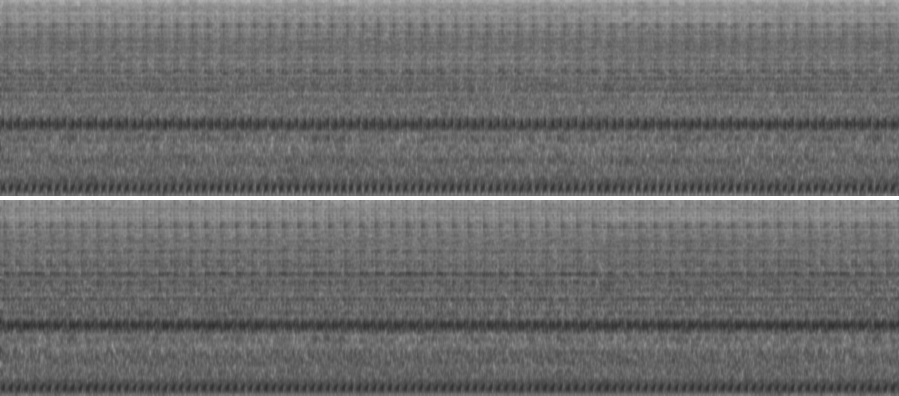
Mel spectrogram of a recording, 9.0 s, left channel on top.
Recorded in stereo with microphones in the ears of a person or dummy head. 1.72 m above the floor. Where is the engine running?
35° right (ahead or behind), 2.5 m.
